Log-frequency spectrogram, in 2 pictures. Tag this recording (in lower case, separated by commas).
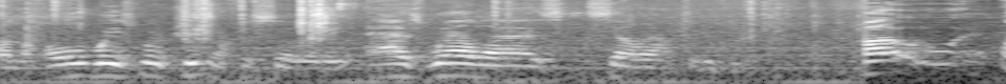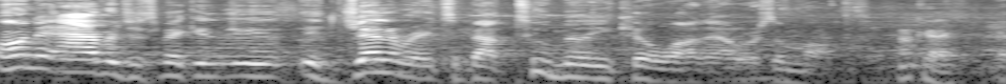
speech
